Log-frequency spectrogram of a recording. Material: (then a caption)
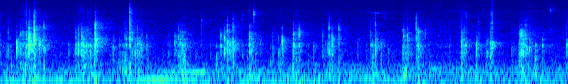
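Plastic. A filled white plastic instant cold pack pouch resting on fabric, then lifted, is tapped and scratched with fingertips and then crinkled. Quick, dry crackles and crunchy rustles burst out unevenly over a low, steady hum, each snapping off right away with a bright, papery edge.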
